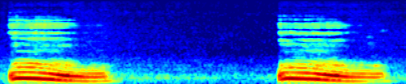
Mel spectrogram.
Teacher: just said the one before this is more like oh uh but ooh ooh like shoe it's rounded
